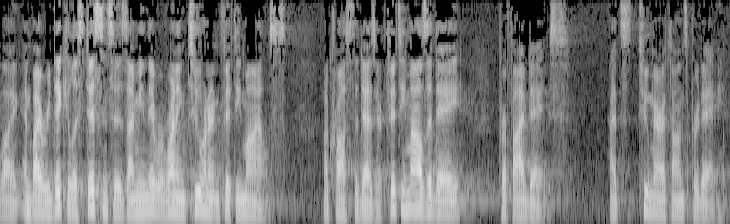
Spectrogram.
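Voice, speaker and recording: Speaking in a mid-range, slightly bright voice, a fifties-aged man reflects in folksy fashion on starting marathon running for his personal vlog. The room sound is dull and echoey.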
